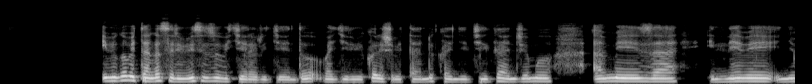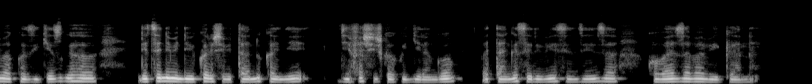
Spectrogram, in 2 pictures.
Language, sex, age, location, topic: Kinyarwanda, male, 25-35, Nyagatare, finance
